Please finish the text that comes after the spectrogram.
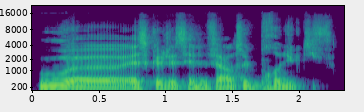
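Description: A young man with a low-pitched voice speaks as a guest in a casual interview. He tells his story in a hesitant way, often repeating words as he looks for the next one. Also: brisk, darkish tone, slight background noise. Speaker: interview guest, co-founder of a digital media outlet.

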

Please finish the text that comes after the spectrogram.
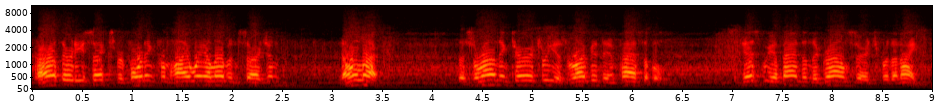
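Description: A man's voice: high-pitched, fairly quick, lightly acted. An actor playing a dutiful patrol policeman giving clipped, formal radio reports in a 1950s radio drama. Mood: formal, urgent. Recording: tinny noisy vintage radio transmission.

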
